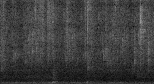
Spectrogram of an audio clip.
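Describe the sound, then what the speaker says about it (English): Warm tap water runs steadily as hands are rinsed under it, a soft continuous hiss with small splashes, quiet and close, no talking. "then you may rinse off your hands with nice warm water"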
